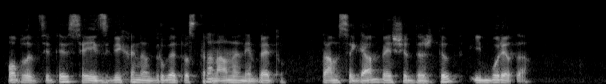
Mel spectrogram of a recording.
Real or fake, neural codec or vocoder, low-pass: fake; codec, 24 kHz, 3 kbps, HILCodec; 10.8 kHz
